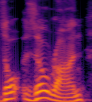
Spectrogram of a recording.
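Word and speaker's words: Zohran: the Colorado attack from Zorhan Zoron how do you say that it's Zoron prior to this one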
